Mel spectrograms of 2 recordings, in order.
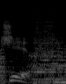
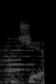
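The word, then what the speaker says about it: GIF: It's pronounced Jif. Huh? .Jif, like the peanut butter. The creator said so.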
